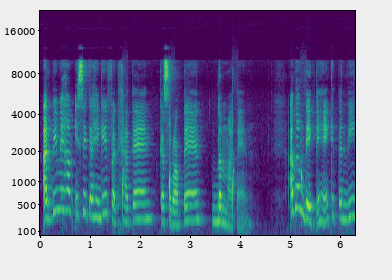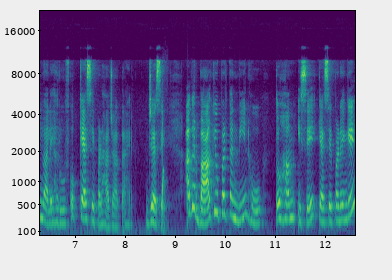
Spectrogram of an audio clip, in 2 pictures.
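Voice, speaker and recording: A woman with an Urdu accent teaching a recitation lesson in a calm, measured way, sounding out syllables slowly and clearly. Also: high-pitched. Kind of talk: scripted tajweed lesson.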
